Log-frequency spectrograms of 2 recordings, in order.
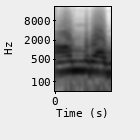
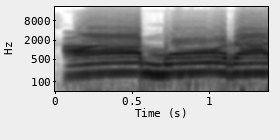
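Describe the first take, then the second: First: Said in the usual way. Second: আমরা broken into আ, ম, রা with gaps; split syllables. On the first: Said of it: "না আমরা বলবো?". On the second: Shown as a demonstration. Teacher showing the wrong way to divide, আ ... ম ... রা apart. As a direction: say আ, ম, রা as three separate drawn-out sounds. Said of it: "কেমন ভাবে উচ্চারণ করবো?".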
